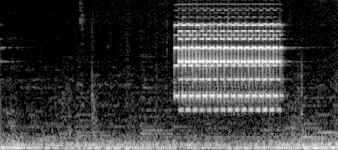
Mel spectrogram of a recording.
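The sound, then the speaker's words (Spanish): A telephone rings with an incoming call: a single bright, trilling electronic ring burst of about a second over a low, steady hum. “Tenemos una llamada.”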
